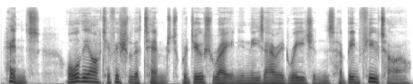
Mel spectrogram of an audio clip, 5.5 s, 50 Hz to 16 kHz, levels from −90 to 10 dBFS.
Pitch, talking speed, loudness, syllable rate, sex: 110 Hz, 165 wpm, -18 LUFS, 5.4 syllables/s, male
